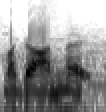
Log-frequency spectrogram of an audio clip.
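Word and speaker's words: Mégane: So it's Megane. The A-E. So that's actually one of the cases where the pronunciations is a foreign.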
